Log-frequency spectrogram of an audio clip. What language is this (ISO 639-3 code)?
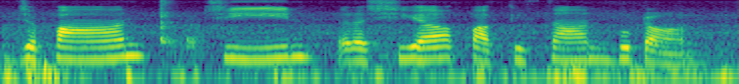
pan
